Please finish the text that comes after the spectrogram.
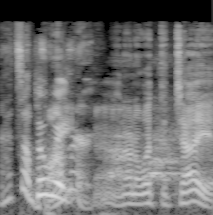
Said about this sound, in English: Sorry, that's my dog Lucy in the background.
